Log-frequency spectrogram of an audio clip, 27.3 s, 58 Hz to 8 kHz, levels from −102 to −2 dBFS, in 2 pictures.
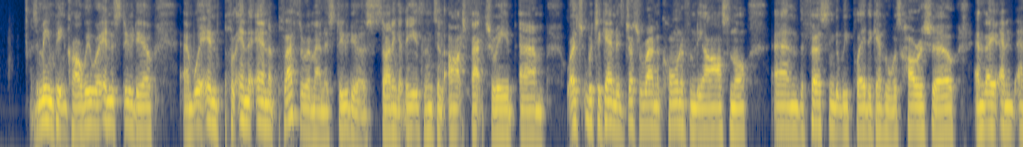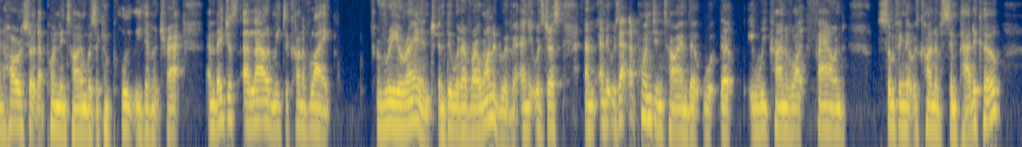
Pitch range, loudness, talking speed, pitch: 110-125 Hz, -18 LUFS, 240 wpm, 115 Hz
